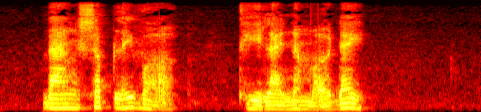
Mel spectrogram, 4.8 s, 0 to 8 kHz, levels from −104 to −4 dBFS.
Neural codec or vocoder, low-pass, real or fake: vocoder, 24 kHz, 100 mel bands, Vocos; 7.2 kHz; fake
